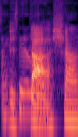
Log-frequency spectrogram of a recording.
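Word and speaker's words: Dashan: To go back to the Daoshan, is that his name? It's Daoshan. Like, it's like big mountain.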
